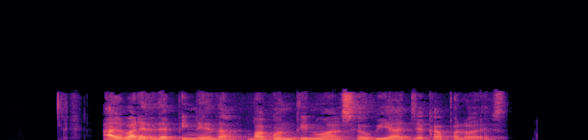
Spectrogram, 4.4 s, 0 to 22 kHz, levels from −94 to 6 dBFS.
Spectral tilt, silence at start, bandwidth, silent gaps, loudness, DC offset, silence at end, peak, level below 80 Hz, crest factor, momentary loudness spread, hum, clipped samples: -4.5 dB/octave; 0.45 s; 8.2 kHz; 0.69-0.77 s; -25 LUFS; under 0.1%; 0.65 s; -4 dBFS; -56 dBFS; 22 dB; 12 LU; none; under 0.1%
